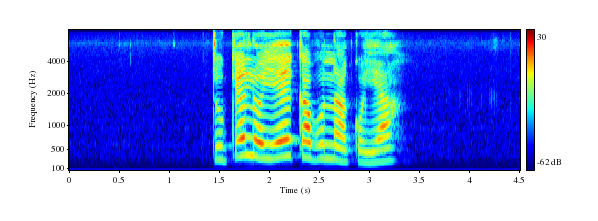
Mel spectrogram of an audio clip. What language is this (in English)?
Northern Sotho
